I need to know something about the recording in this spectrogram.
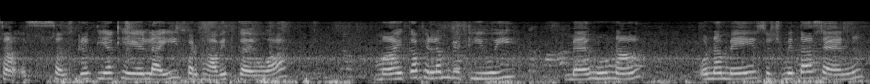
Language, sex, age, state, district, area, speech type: Sindhi, female, 45-60, Delhi, South Delhi, urban, spontaneous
